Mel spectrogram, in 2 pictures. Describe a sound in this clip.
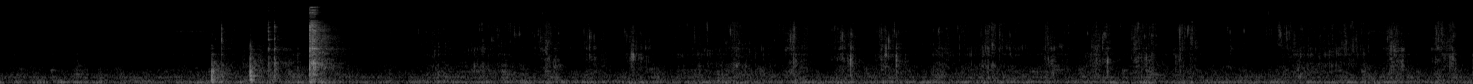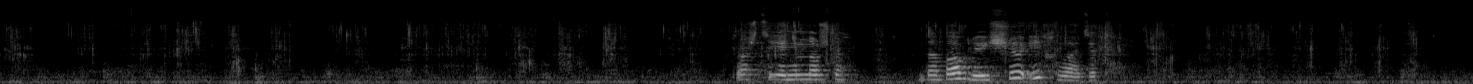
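Hands squish and knead a moist mixture in a glass bowl.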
